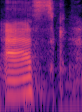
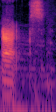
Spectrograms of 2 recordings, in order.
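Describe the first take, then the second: First: The word ends with an 'sk' sound. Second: The word ends with a 'ks' sound. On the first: "I don't say ask" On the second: "I say ax"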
